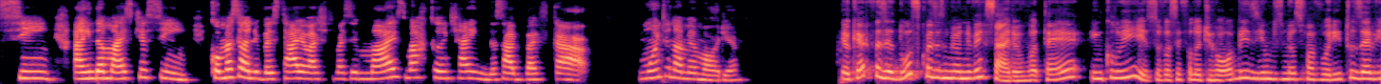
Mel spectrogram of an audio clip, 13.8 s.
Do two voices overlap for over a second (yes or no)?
no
